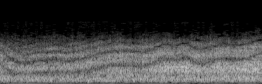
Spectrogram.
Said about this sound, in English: The tying run is on second base. Nobody out. The seventh inning. An old man pandemonium is dancing around here in the Polo Grounds. Listen to the lads and lassies roaring.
